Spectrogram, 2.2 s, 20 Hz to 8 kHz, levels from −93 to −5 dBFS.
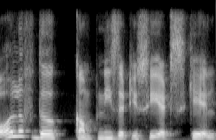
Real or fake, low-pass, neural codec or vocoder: real; 7.2 kHz; none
